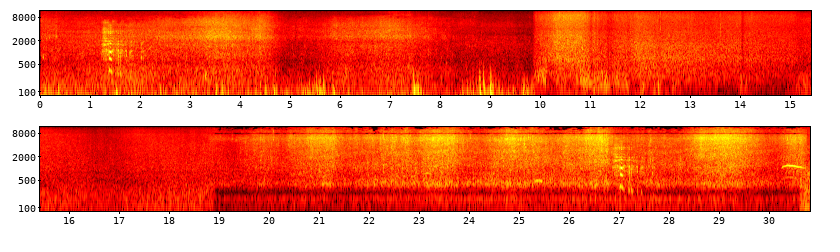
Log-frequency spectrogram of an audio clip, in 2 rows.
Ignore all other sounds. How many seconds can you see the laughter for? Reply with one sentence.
You can hear the laughter for 2 seconds altogether.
